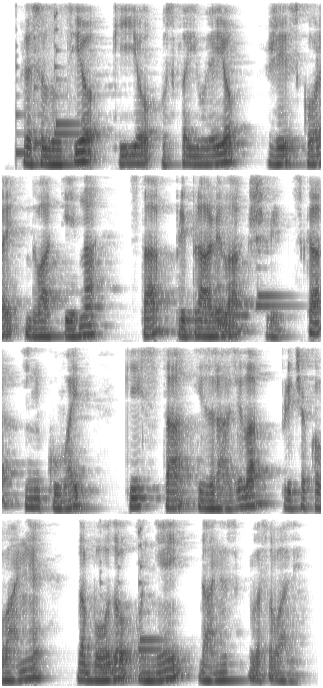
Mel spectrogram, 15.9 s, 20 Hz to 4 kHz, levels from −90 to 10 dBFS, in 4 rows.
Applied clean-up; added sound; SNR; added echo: classical method log-MMSE.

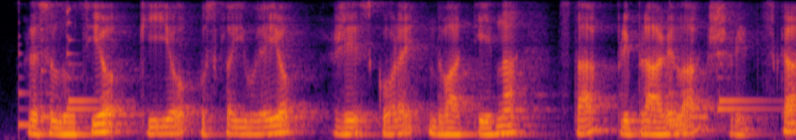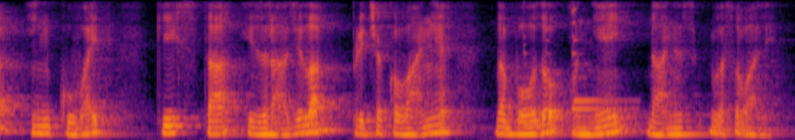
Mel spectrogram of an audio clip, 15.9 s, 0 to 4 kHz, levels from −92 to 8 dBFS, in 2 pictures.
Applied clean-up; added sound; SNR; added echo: none; Ringtone; 16 dB; none.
